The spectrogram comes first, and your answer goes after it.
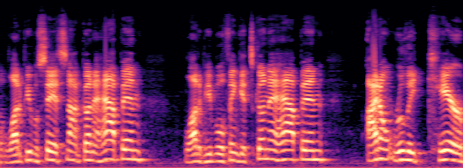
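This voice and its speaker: A woman hosting a casual market commentary, slightly hoarse, talking through charts in a conversational way with frequent check-ins to the viewer. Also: mid-range voice, pushed and bright.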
